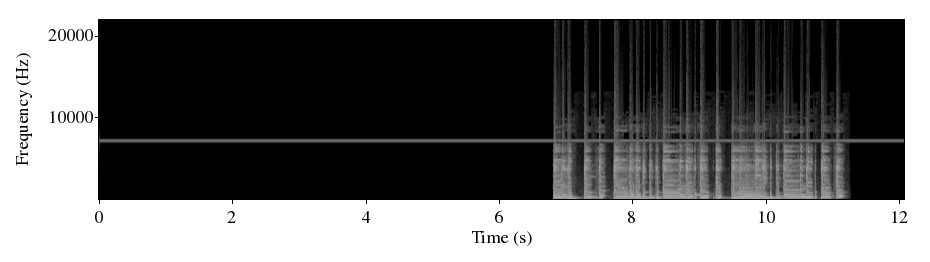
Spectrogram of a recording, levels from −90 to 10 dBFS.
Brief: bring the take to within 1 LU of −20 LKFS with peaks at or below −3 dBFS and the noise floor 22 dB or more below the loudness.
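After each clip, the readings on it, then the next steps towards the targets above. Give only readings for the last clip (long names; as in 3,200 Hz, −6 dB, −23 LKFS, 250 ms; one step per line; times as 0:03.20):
share of clipped samples 0.2%; peaks flattened at −17.0 dBFS; interfering tone 7,200 Hz; level of the tone −48 dBFS; integrated loudness −25.0 LKFS; sample peak −17.0 dBFS; target loudness −20.0 LKFS
→ clipped peaks rebuilt −17 dBFS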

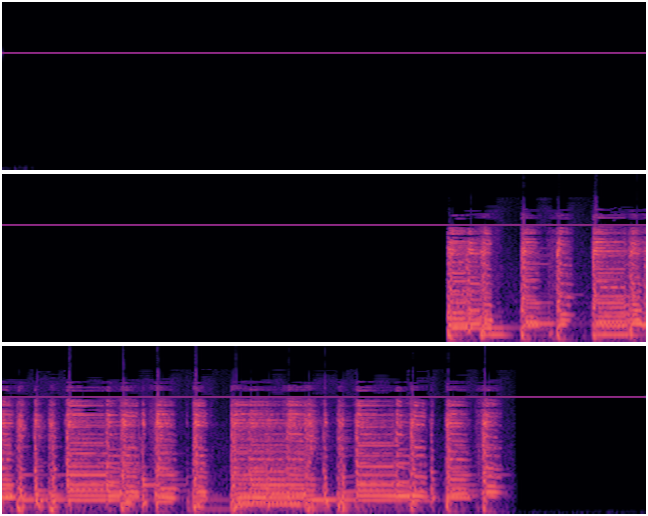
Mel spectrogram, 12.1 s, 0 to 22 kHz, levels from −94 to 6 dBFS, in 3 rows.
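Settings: share of clipped samples 0.0%; interfering tone 7,200 Hz; level of the tone −48 dBFS
→ notch filter 7,200 Hz, Q 30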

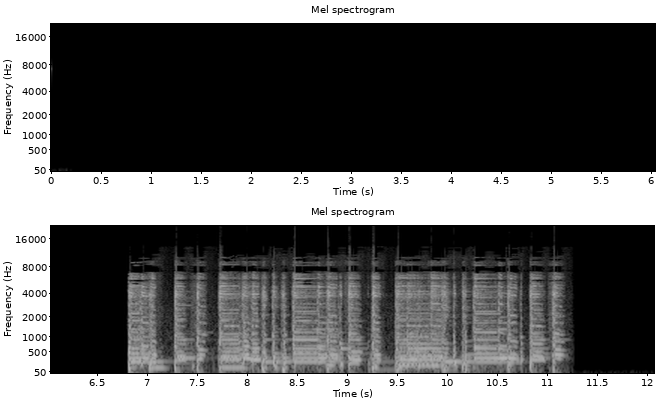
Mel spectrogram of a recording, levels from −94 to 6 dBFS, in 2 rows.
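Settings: interfering tone none found; integrated loudness −24.5 LKFS; sample peak −8.0 dBFS; target loudness −20.0 LKFS
→ level +4.5 dB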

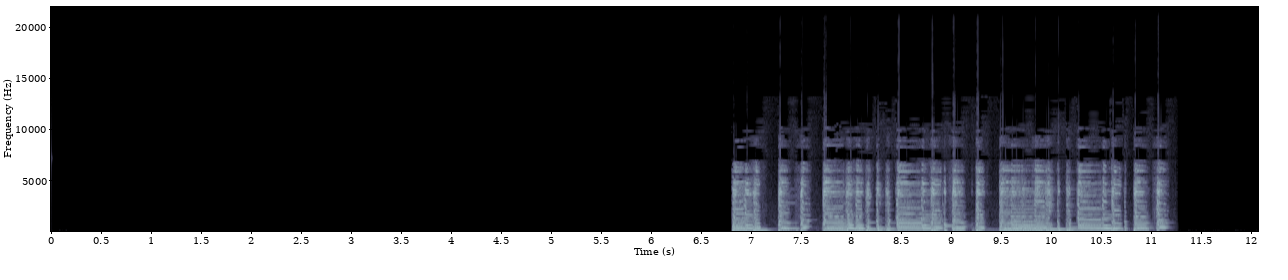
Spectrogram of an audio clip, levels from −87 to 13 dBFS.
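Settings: integrated loudness −20.0 LKFS; sample peak −3.5 dBFS; background noise floor −86 dBFS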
